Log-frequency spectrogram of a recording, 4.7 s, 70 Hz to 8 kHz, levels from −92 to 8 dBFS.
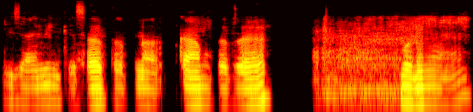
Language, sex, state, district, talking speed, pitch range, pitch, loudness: Hindi, male, Uttar Pradesh, Deoria, 125 wpm, 100-110 Hz, 100 Hz, -20 LUFS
